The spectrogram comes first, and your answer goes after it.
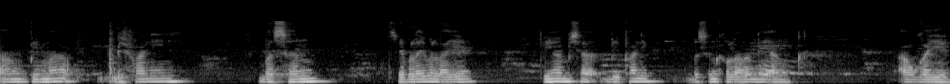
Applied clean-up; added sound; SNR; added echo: none; none; none; none.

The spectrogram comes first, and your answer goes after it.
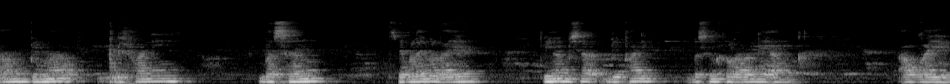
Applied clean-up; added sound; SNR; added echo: none; none; none; reverberation time 0.4 s.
